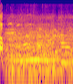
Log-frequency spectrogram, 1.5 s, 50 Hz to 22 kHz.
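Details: Friesian or crossbred bull calf at Ambari cattle market, Dinajpur, 19 April 2024: a flat, steady, low moo held for nearly a second amid buyers talking and background market noise.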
